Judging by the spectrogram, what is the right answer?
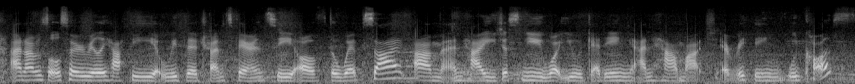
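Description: A woman with an Australian accent talks at a moderate pace amid noticeable background noise. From Melbourne, Australia. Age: 30s. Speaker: education designer, dental patient. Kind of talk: patient testimonial. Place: hall. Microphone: lapel.

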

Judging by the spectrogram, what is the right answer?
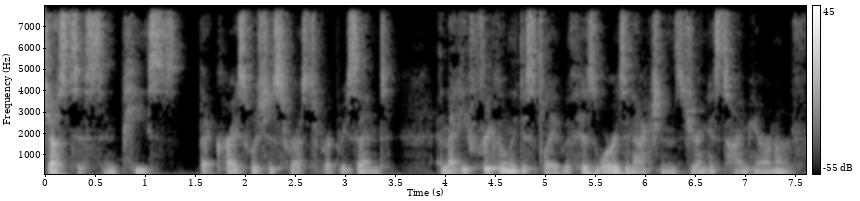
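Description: A man speaks at a moderate pace and medium pitch. His voice is somewhat breathy, with fairly even intonation. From Singapore. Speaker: missionary; speaker. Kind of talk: sermon. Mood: earnest, calm. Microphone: phone near.

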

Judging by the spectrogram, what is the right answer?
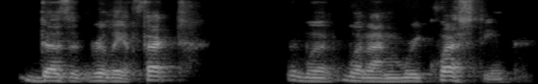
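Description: The speaker is a man with a Midwestern US accent. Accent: US Midwest. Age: 60s. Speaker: farmer. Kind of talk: public comment at county meeting. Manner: halting.

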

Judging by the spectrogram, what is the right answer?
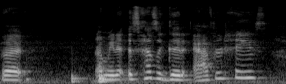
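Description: Somewhat breathy, a woman talks at a moderate pace over light background noise. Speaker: product reviewer. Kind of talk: casual vlog chat. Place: home room. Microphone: phone near.

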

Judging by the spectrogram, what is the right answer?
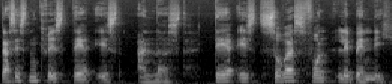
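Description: Lively intonation from a man. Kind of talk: devotional talk to viewers. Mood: warm, encouraging. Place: studio.

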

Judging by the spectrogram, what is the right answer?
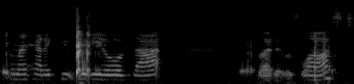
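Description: A woman talks at a moderate pace through loud background noise. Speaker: family vlogger. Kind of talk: casual vlog chat. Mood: mildly regretful, then upbeat. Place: home room.

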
